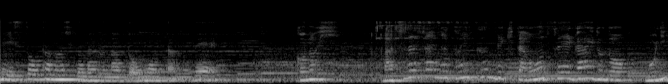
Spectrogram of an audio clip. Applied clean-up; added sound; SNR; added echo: none; none; none; reverberation time 0.6 s.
